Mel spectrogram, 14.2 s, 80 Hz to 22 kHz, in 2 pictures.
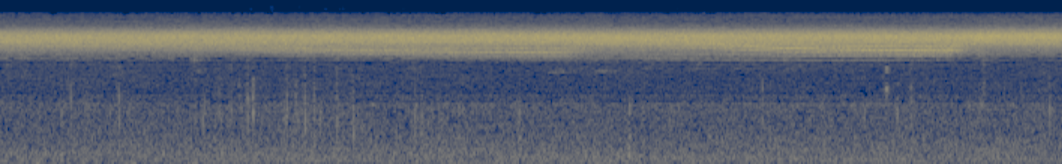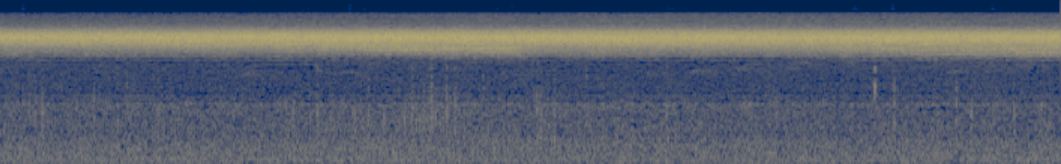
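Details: Continuous high, sizzling cicada chorus heard from a woodland path in Gifu Prefecture Hyakunen Park, Japan, mid-morning on 23 July 2026 at 37°C; the whine stays steady for the whole stretch, with only a few soft ticks beneath.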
